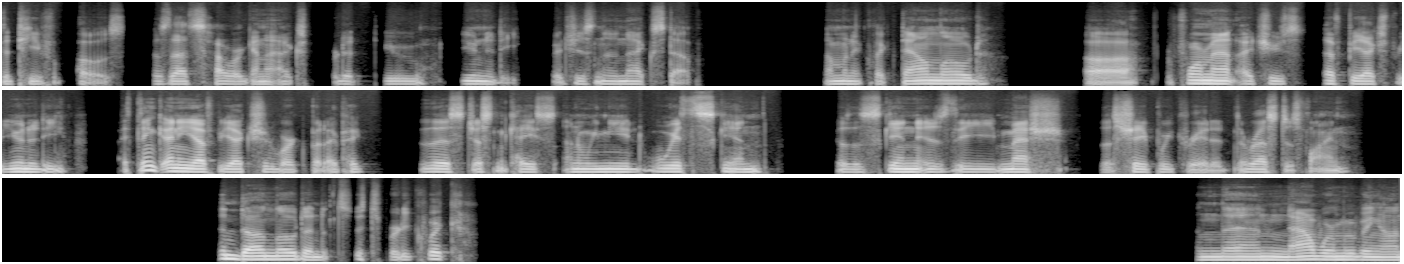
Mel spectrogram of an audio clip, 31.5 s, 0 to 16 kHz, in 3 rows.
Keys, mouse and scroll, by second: 2.3 right click, 6.1 click, 7.9 click, 11.2 click, 12.1 click, 15.0 click, 15.7 click, 21.5 click, 27.8 click.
